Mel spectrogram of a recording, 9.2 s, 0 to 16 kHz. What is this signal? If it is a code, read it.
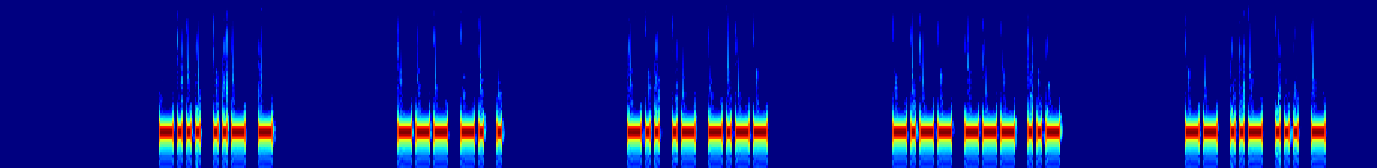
Morse code, heard as a keyed tone, about 40 wpm, 700 Hz. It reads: BUT ONE DAY YOU MUST
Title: 4x Word-Spacing - Sentences from Top 400 Words - 40wpm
